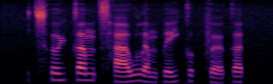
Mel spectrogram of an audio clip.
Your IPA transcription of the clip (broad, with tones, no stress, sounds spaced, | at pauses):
t͡sʰ ɵ˥ ɥ k ɐ˥ m t͡sʰ aː˨˥ w l ɐ˨ m p e˨˥ j k ʊ˨˥ k̚ f œː˨˩ k ɐ˧ t̚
